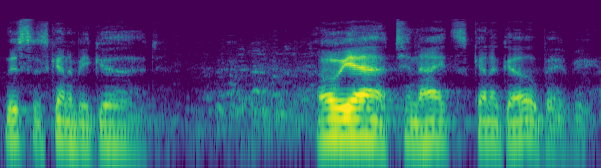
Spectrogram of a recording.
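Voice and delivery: very low, hushed late-night ad voice; smooth commercial announcer. Acted. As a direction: purr it like a sultry TV pitchman. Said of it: "the announcer's voice comes out and goes".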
